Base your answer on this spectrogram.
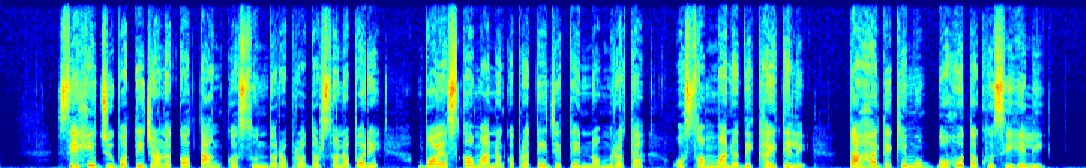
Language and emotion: Odia, happy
